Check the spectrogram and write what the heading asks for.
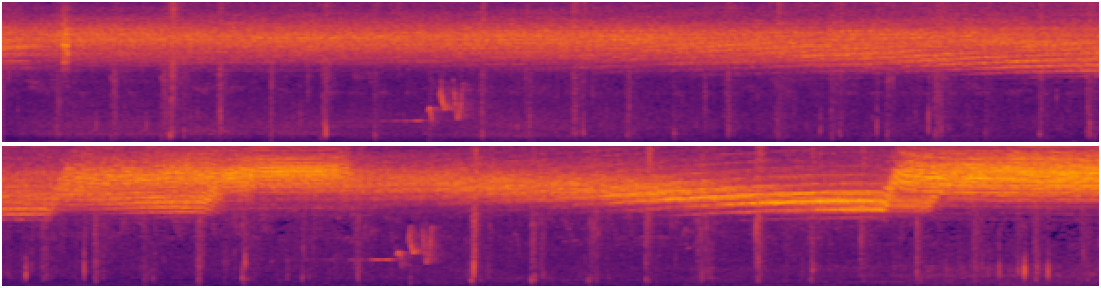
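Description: Footsteps on a dirt trail strewn with leaf litter, under a steady high-pitched insect drone that shifts in pitch twice. A short rising chirp sounds twice, about four and fifteen seconds in.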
